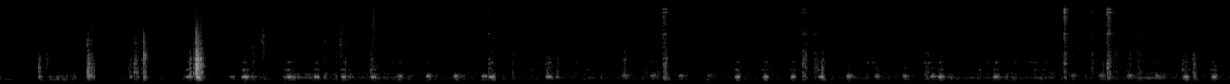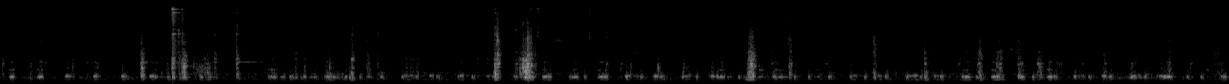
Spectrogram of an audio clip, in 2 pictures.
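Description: Floor jack hydraulic cylinder and ram handled by hand over a plastic oil drain pan: irregular light clicks, taps and scrapes of metal parts, with a sharper knock about two seconds in and others later on.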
